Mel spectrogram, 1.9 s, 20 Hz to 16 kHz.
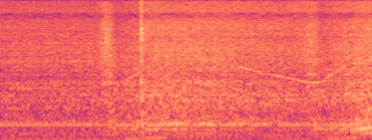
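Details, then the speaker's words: Mazda Tribute after replacing all six ignition coils: revs up cleanly from idle with a smooth rising pitch and no stumble or popping; the new coils appear to have fixed it, normal revving. "Fresh new coils. There's 3 there, there's another 3 in the box, but whatever. Well, so far it's looking like the new coils fixed it."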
